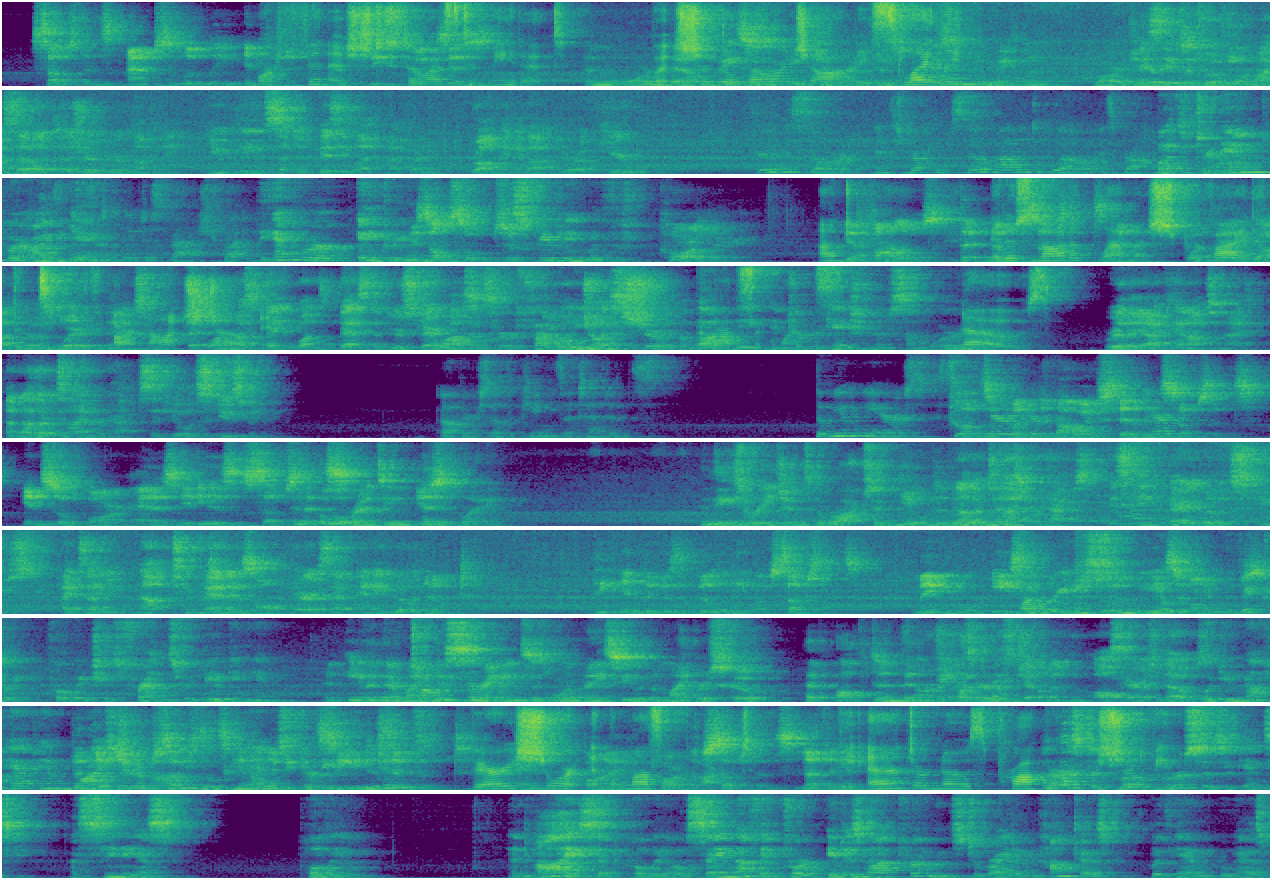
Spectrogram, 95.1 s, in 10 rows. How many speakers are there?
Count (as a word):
six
